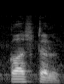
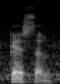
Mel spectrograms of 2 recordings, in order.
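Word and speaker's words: castle: हो सकता है आपको लगता हो इसे हम क्या पढ़ेंगे, कास्टल। क्या पढ़ेंगे, कास्टल। लेकिन इसे हम क्या पढ़ते हैं, कैसल।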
